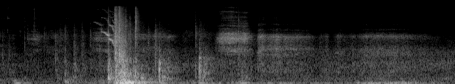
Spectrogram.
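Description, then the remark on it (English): A single heavy door thuds shut with a brief rattle as a woman gets up and walks out, then a quiet, airy room tone and faint rustling as the sound settles. “She gets up and walks out the door.”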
